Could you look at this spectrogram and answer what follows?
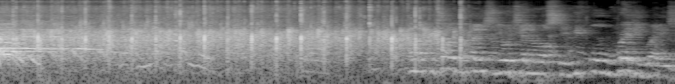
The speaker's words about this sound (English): All the nominees and everyone in this room are winners, and we're also going to celebrate Cornwall Air Ambulance as well. And I can tell, again, big cheer for Cornwall Air Ambulance.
